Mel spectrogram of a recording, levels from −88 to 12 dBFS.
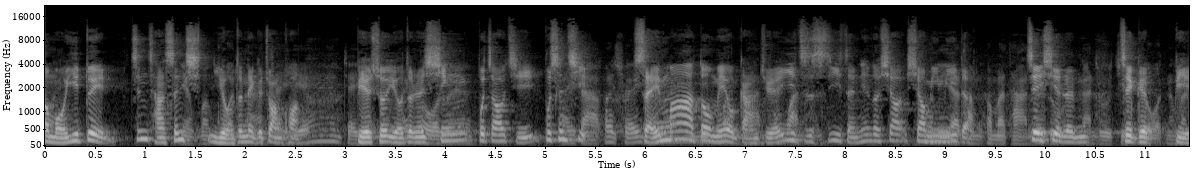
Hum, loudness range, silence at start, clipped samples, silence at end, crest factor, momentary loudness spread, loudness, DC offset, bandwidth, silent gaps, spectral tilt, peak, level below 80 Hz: none; 2 LU; 0 s; under 0.1%; 0 s; 20 dB; 10 LU; -26 LUFS; under 0.1%; 15.5 kHz; none; -4.5 dB/octave; -4 dBFS; -68 dBFS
